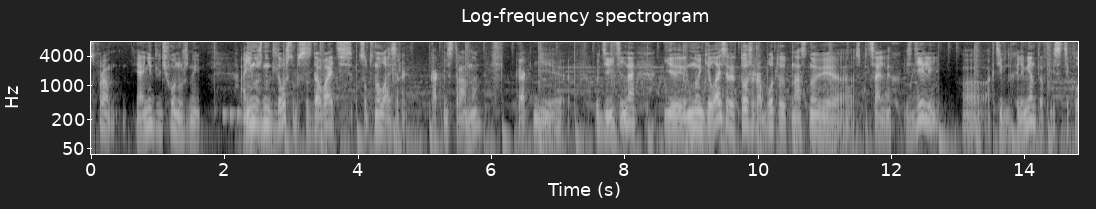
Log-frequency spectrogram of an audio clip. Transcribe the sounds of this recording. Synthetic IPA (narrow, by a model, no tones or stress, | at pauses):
sfəɾəiɐnʲid̪lʲət͡ɕɪvo̞nʊʐnɨ | ɐ̰nʲinʊʐnɨd̪lʲət̪ɐvoʂt̪o̞bɨ̥səzd̪ɐvatʲsosɪnəlˠazʲɪɾɨ̰kaknʲɪst̪ɾanːəkaknʲɪ̰ | ʊdʲɪvʲitʲɪlʲnəimno̞ɡʲɪjəlˠazʲɪɾɨt̪o̞ʐɨɾɐbo̞t̪əjʊt̪nəɐsno̞vʲɪspʲɪt̪sɨalʲnɨxɪzʲdʲelʲɪj | ə̰ɐ̰ktʲivnɨxɪlʲɪmʲe̞nt̪əfḭsʲtʲɪklˠa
